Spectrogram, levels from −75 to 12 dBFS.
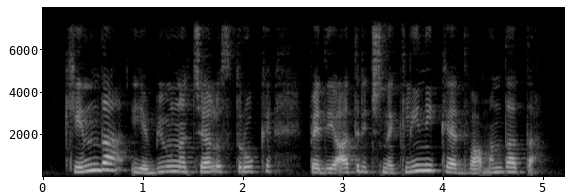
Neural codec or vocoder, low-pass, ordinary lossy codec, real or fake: none; 7.2 kHz; none; real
